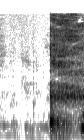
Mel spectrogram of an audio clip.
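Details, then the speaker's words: A single abrupt, harsh cough from an adult woman whose voice is hoarse from coughing, after a moment of near-silence. "you have to excuse my voice my coughing I can barely talk"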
